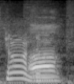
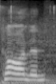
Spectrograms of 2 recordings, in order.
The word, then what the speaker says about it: Condon: I thought it was condom. No, it's Condon.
